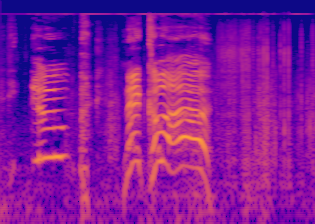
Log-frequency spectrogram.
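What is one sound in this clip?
An elderly man groans and cries out with strain, close by.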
